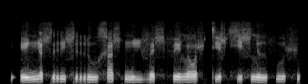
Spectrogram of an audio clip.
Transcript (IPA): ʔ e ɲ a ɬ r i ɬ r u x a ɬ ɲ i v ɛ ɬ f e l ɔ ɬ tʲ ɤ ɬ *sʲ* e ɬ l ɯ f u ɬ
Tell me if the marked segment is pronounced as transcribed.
yes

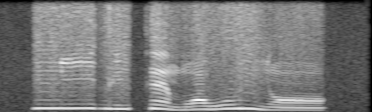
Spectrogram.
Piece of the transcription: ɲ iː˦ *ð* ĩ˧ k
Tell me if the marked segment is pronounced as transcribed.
no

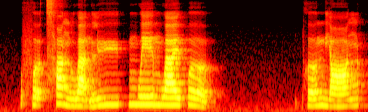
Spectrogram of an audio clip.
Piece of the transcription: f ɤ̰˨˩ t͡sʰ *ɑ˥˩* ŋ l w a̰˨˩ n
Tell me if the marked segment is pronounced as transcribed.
yes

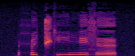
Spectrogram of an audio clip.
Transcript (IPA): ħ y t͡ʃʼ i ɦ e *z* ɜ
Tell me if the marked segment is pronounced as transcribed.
yes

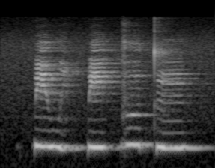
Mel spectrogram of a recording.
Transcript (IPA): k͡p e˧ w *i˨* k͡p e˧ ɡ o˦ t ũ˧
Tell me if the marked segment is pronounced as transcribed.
yes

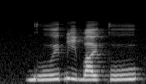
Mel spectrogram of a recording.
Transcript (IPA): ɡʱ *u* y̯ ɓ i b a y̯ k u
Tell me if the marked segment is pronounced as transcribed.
yes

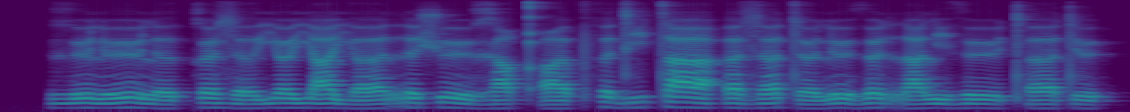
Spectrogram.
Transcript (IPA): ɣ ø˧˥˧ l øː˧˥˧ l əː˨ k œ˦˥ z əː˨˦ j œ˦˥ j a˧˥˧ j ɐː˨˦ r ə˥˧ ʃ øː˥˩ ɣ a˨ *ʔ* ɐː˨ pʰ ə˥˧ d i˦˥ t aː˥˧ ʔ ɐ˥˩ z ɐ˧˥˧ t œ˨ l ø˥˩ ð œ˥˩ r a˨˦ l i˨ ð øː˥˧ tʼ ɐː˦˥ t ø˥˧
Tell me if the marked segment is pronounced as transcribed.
no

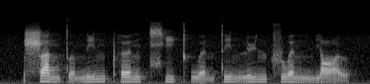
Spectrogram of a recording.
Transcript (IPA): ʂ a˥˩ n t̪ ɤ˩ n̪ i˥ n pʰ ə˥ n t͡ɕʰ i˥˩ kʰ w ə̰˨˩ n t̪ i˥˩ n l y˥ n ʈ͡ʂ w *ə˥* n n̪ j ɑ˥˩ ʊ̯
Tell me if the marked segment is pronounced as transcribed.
no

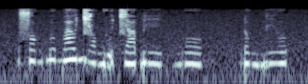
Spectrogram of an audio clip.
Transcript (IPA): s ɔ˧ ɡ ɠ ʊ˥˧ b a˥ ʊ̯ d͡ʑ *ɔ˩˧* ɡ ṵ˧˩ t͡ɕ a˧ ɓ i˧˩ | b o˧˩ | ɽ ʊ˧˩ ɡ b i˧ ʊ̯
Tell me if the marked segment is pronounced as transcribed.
yes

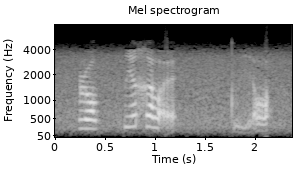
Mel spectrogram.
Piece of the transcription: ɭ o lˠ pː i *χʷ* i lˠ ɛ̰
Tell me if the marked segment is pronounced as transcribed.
no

